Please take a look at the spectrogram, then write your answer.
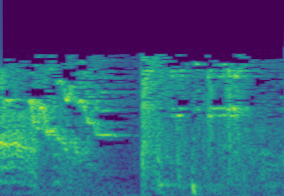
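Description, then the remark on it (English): A flower vase sitting on top of a piano falls and smashes with a sudden sharp crash, followed by a scatter of clattering, breaking pieces. A bright, warbling ringing tone plays just before the impact. “Junior, what broke? Good heavens, my expensive vase.”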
